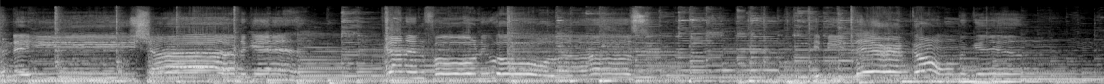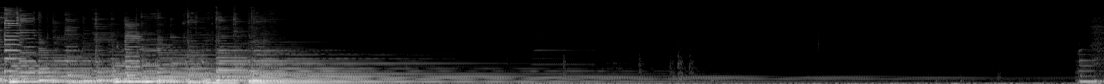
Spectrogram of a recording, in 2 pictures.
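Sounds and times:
upright bass: 0.0s - 21.3s
acoustic guitars: 0.0s - 22.0s.

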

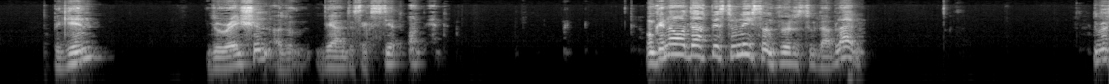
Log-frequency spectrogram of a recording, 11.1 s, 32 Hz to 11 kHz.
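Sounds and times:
man's voice: 0.6s - 1.0s, 2.1s - 4.4s, 6.5s - 8.7s.

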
